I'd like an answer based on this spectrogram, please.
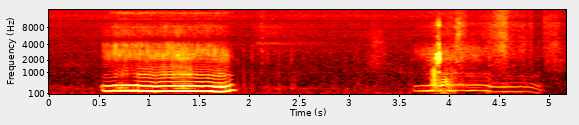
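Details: Domestic cat asleep, snoring: one long, loud, steady low rasp of over a second, a pause, then a softer, shorter snore with a brief click at its start.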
